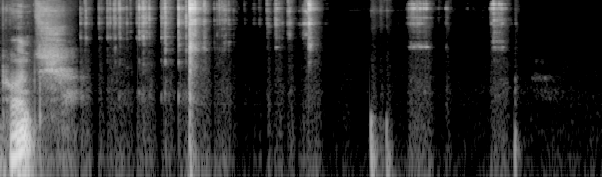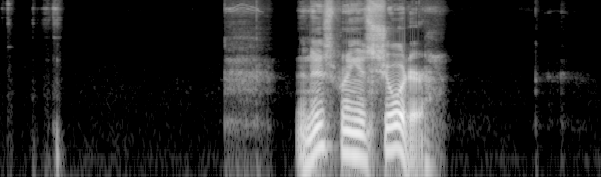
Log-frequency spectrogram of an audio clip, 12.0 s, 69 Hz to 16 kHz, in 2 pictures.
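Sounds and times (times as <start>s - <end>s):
small metal parts clicking: 0.8s - 3.2s.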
